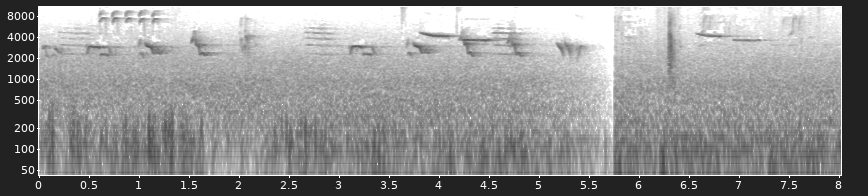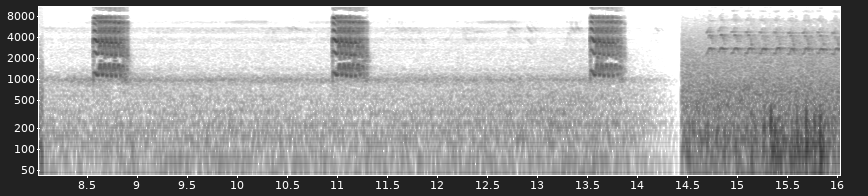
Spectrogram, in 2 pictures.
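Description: Recorded calls of two different wild birds. First comes a quick series of short, high chirping notes over outdoor background noise. After a break comes a second bird giving three loud, harsh calls about two seconds apart.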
